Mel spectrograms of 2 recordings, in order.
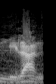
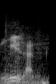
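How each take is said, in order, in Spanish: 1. El nombre se dice a la manera tradicional española. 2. El nombre se dice a la manera extranjera, afectada. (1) "Es el Milan de toda la vida" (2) "Yo considero muy cursi todo eso del Milan"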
